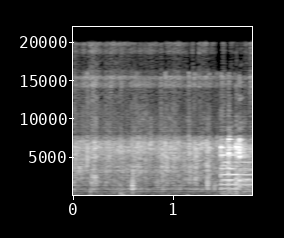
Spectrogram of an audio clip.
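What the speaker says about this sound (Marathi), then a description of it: "तेल टाकलेलं आहे आता जिरं मोहरी टाकलेलं आहे त्याच्यामध्ये कांदा टाकूयात" Onions sizzle and crackle steadily in hot oil with cumin and mustard seeds, with a brief flare of louder spitting near the end; no voices.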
